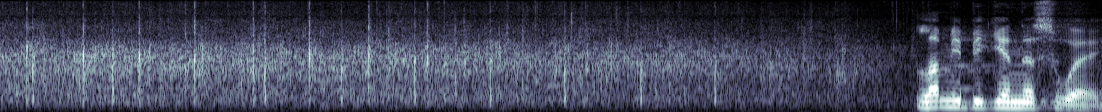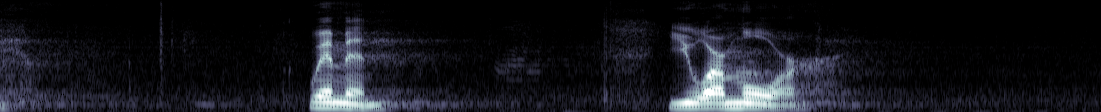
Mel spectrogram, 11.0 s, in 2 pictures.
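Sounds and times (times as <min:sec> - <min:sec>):
round of applause from an audience: 0:00.0 - 0:04.6
speech: 0:04.6 - 0:05.7, 0:07.0 - 0:07.6, 0:08.8 - 0:09.7.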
